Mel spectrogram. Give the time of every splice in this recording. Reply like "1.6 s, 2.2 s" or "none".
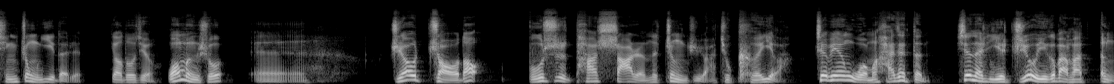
1.6 s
